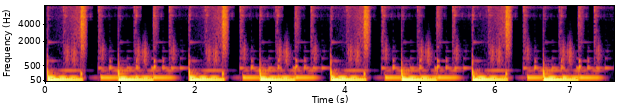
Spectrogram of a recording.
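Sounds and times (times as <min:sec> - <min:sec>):
bass: 0:00.0 - 0:07.5.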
